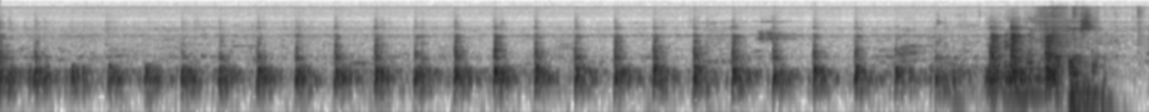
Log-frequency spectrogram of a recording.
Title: Monitoring baby Heartbeat 💓 |Using Fetal Doppler|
